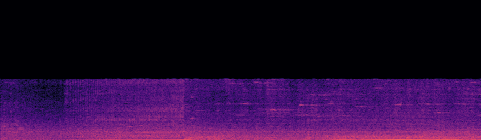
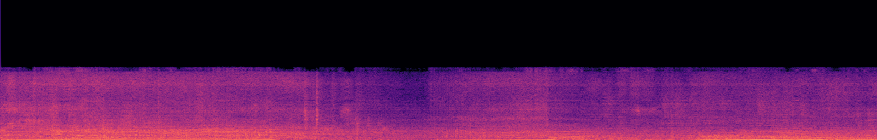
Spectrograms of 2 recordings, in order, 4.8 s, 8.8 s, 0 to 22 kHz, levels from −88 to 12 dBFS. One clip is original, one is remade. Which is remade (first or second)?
second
